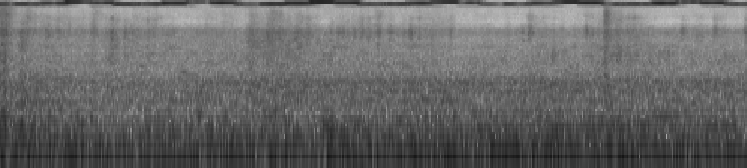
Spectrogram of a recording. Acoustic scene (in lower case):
bus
